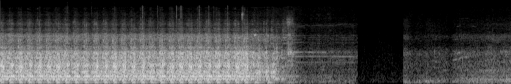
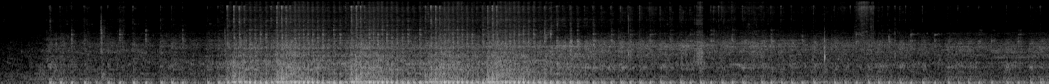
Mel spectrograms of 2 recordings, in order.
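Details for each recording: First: Bonus Sport SR small motorcycle, stored about a year, carburetor overflowing: loud, harsh rapid clattering grind like a grinder while running, caused by the magneto rotor rubbing inside its cover; fixed by fitting a used replacement magneto. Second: Suzuki Bonus Sport SR small motorcycle: brief rev, then a steady, even idle with no knocking from the magneto area.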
